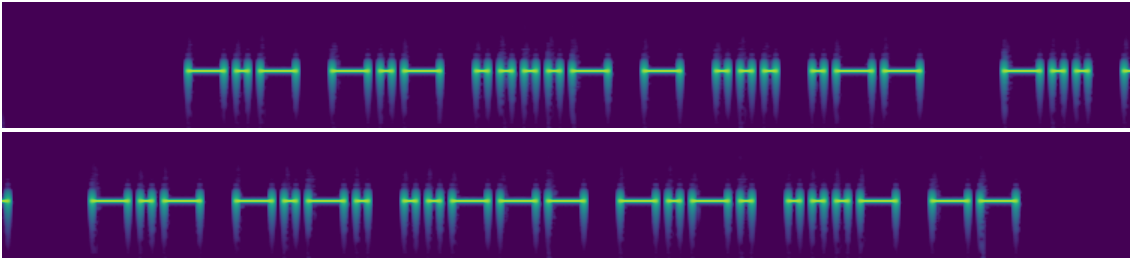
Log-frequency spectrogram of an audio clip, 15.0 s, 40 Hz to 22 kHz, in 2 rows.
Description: Morse code, heard as a keyed tone, about 15 wpm, 700 Hz. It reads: KK4TSW DE KC2CVM
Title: USA Callsign DE Callsign - 6 Characters - 15wpm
